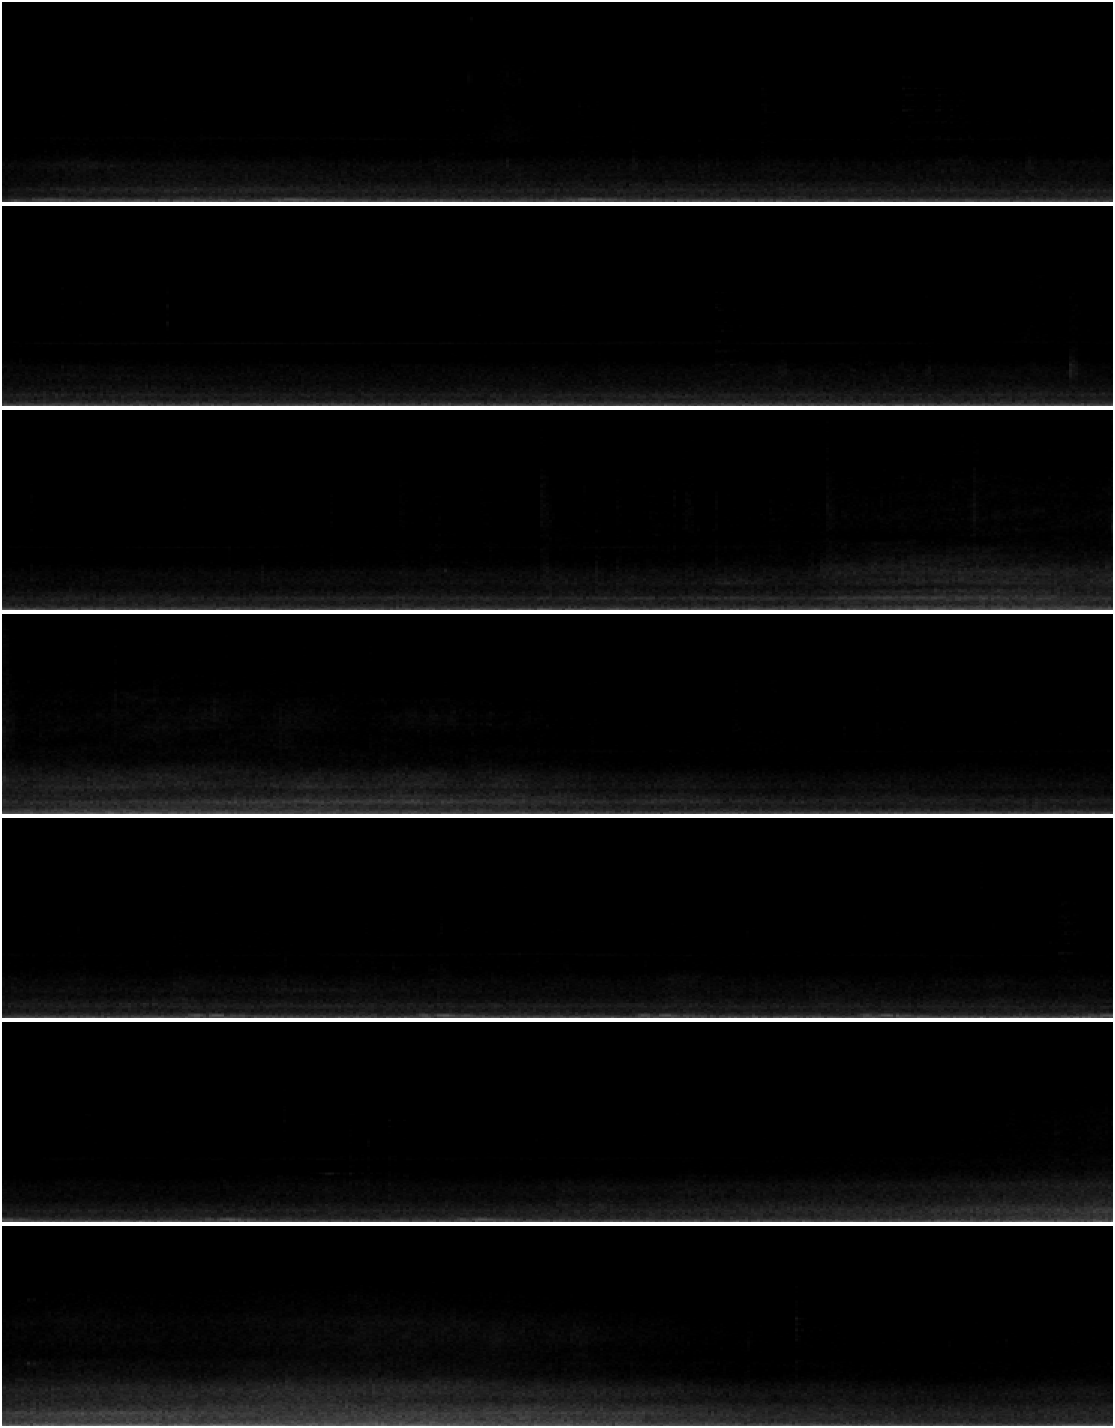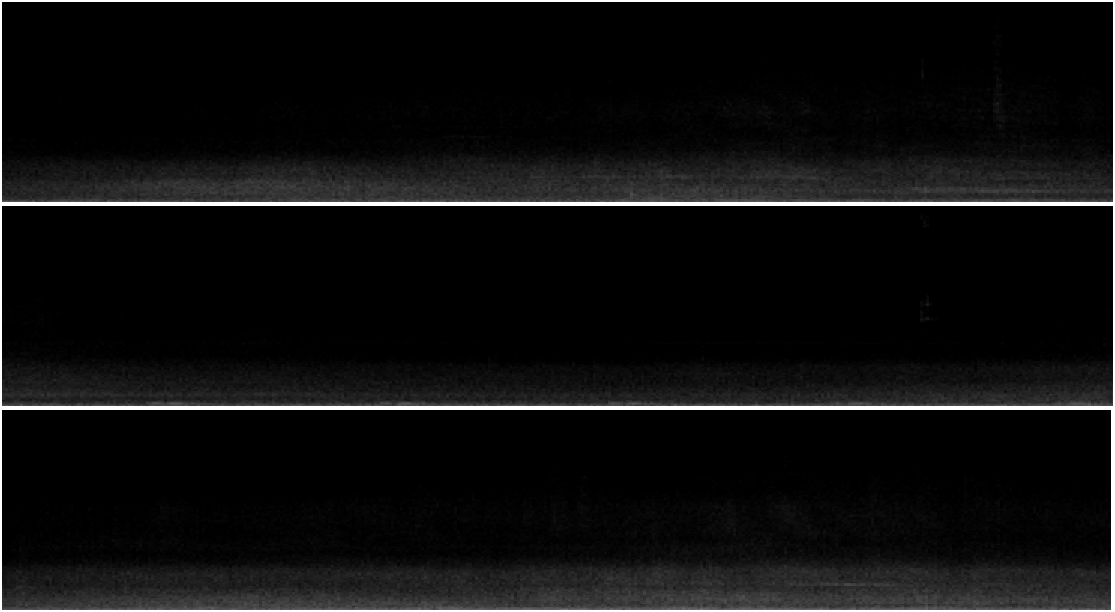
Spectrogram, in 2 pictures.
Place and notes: Ln., Chang’an W. Rd., Taipei City - The streets of the morning
The streets of the morning, traffic sounds, bird
Binaural recordings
